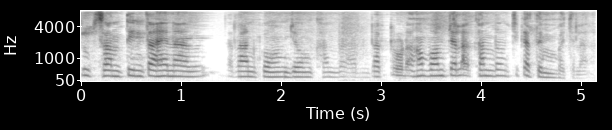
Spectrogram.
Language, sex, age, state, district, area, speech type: Santali, female, 60+, Jharkhand, Bokaro, rural, spontaneous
